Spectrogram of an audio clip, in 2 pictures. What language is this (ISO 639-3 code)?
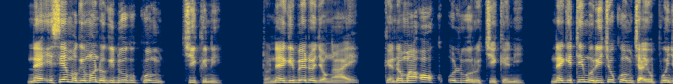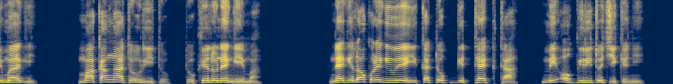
luo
